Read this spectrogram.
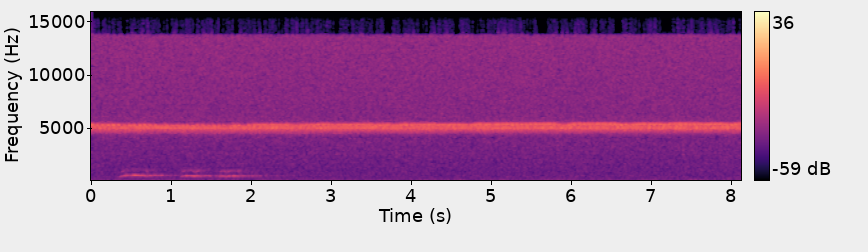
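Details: Cicadas calling in a night field. A steady high, piercing drone holds without a break. Early on there are a few low hoots, a short run of three, over soft background hiss.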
